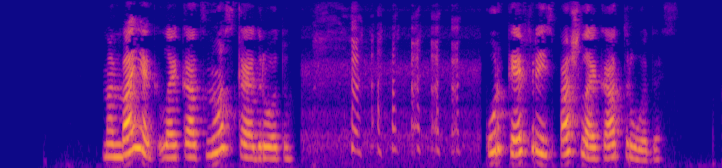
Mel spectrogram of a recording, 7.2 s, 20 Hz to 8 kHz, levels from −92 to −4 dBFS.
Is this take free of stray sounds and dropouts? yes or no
no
